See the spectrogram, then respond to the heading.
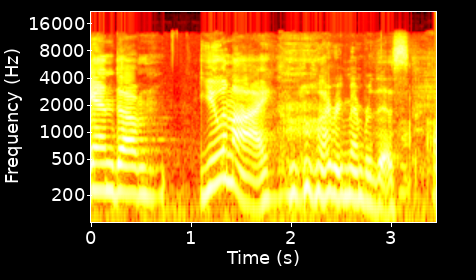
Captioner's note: chuckles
